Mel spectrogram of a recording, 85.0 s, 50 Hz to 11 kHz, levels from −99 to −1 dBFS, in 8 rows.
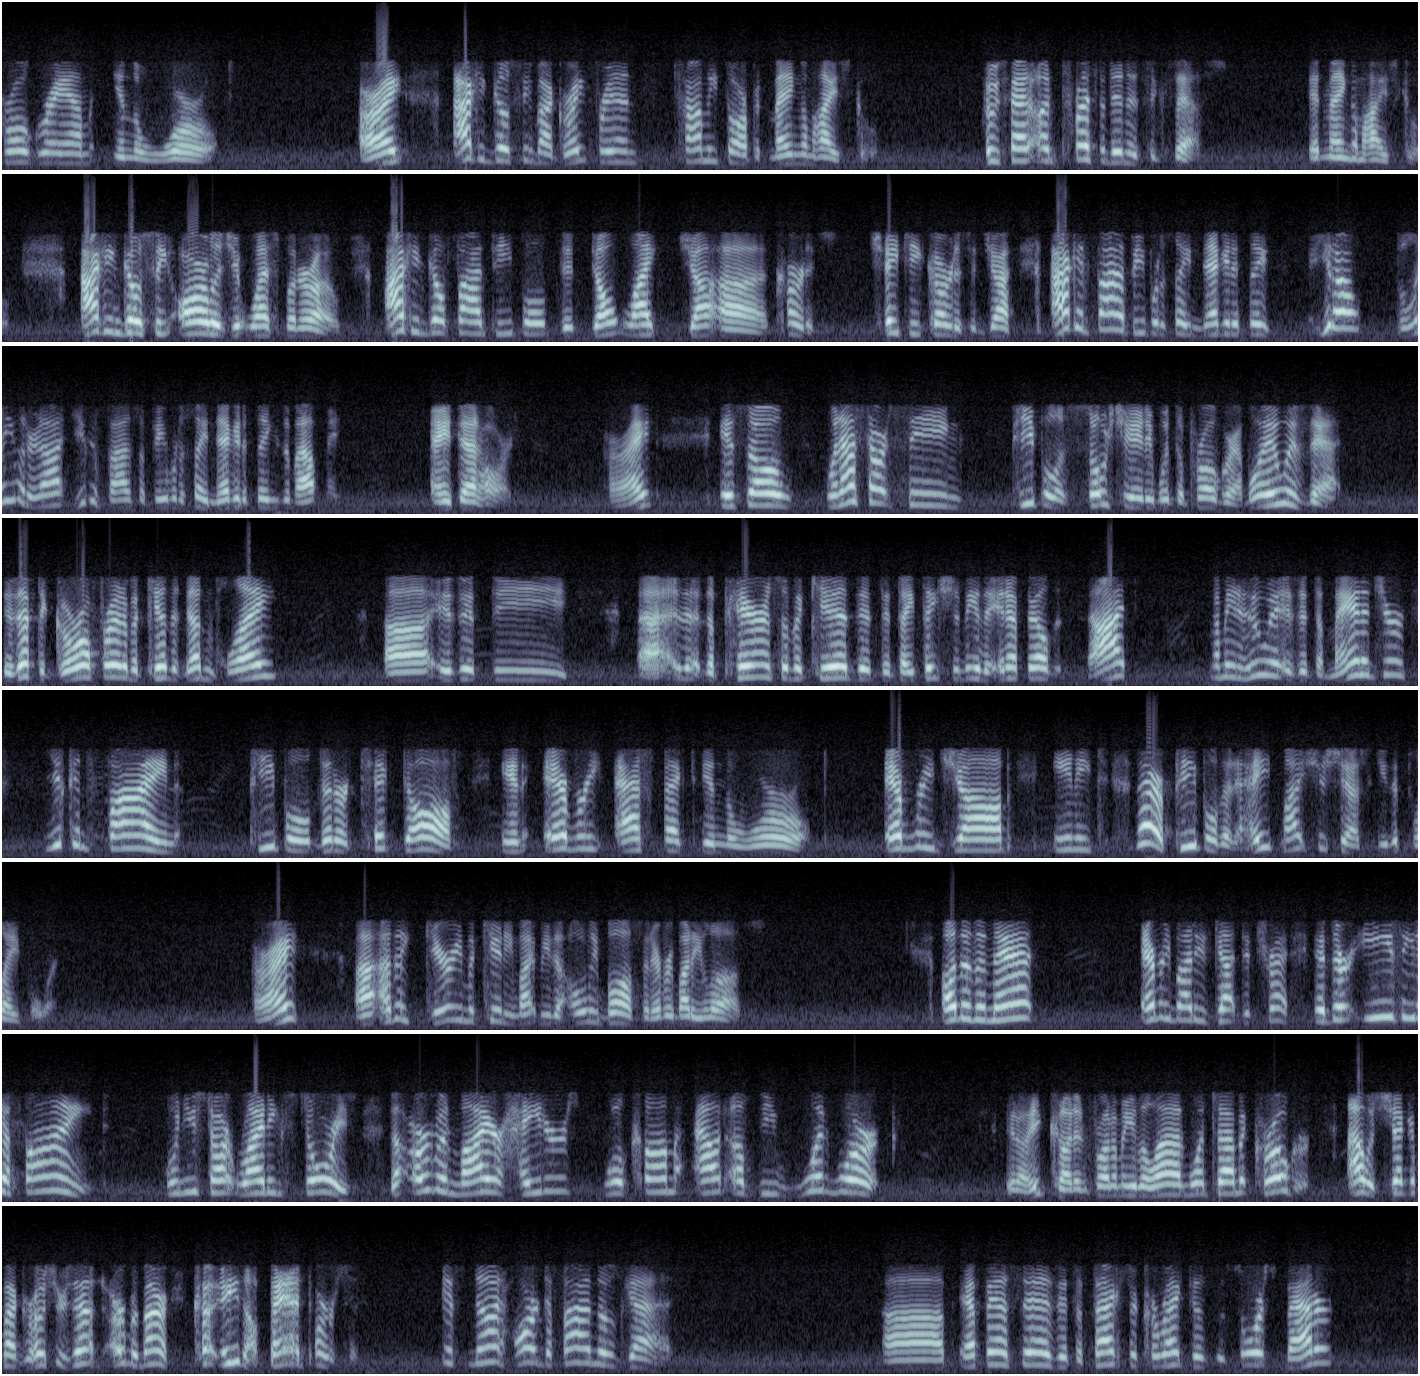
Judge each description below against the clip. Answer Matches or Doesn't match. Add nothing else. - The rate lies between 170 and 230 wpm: Matches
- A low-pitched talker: Doesn't match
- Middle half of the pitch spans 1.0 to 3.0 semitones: Doesn't match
